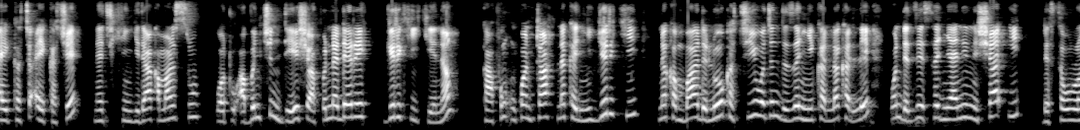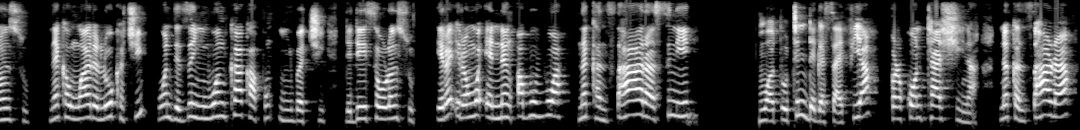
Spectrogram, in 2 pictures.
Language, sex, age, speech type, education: Hausa, male, 15-29, spontaneous, primary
